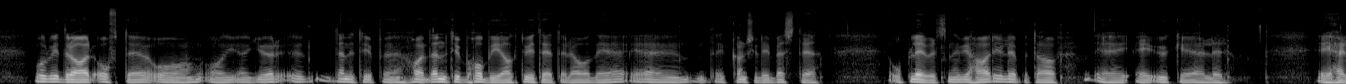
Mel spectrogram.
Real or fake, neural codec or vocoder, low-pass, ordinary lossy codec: real; none; 14.4 kHz; none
